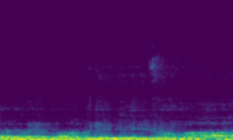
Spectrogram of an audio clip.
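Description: Male singing through a microphone, holding long steady notes, with oud accompaniment.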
